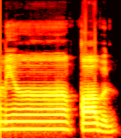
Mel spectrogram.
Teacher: نون ساکن کے بعد قاف ہے، حروف اخفا ہے تو نون ساکن پر غنہ کریں گے، قاف کو موٹا کرنا ہے. من قبل، قاف کو با کے ساتھ ملانا ہے، با ساکن ہے تو با پر قلقلہ کریں گے.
